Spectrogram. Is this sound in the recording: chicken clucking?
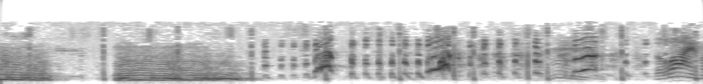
yes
